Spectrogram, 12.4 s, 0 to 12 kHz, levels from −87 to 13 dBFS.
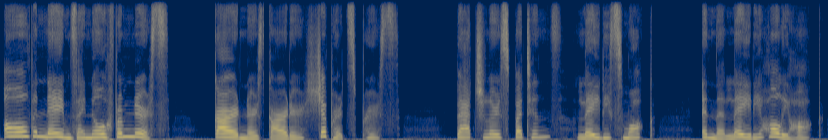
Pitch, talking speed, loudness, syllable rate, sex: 270 Hz, 90 wpm, -19 LUFS, 3.8 syllables/s, female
